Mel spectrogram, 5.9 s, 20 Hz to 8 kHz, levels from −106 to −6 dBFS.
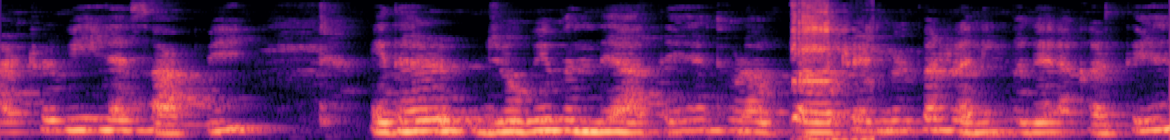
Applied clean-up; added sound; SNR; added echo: classical method WPE with log-MMSE.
